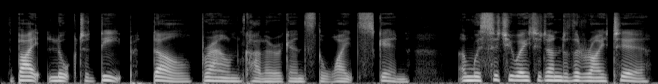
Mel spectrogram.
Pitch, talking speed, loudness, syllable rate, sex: 155 Hz, 175 wpm, -19 LUFS, 4.6 syllables/s, female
